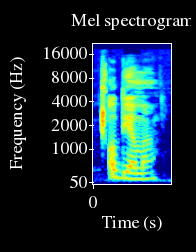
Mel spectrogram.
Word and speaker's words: Obioma: So how do you say your last name? – Obioma. – Obioma.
